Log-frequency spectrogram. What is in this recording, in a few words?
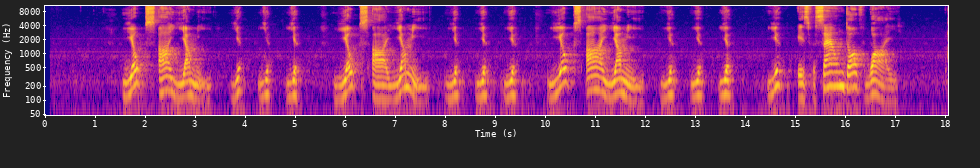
consonant chant y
